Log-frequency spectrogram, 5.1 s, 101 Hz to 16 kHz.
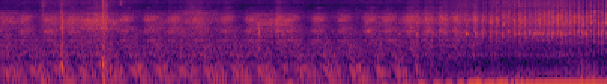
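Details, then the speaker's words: "Rescue" Tercel wagon (1983) cold start at about -6°F wind chill after sitting a couple of weeks; cranking chuffs catch into a steady, rough-edged, tractor-like low idle with no knocks; normal cold start and idle. "actually I'm really impressed with all of them because the rescue turcell is always kind of a little stubborn anyway so the fact that it started that good actually makes me pretty happy sounds like a little tractor it's pretty funny"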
